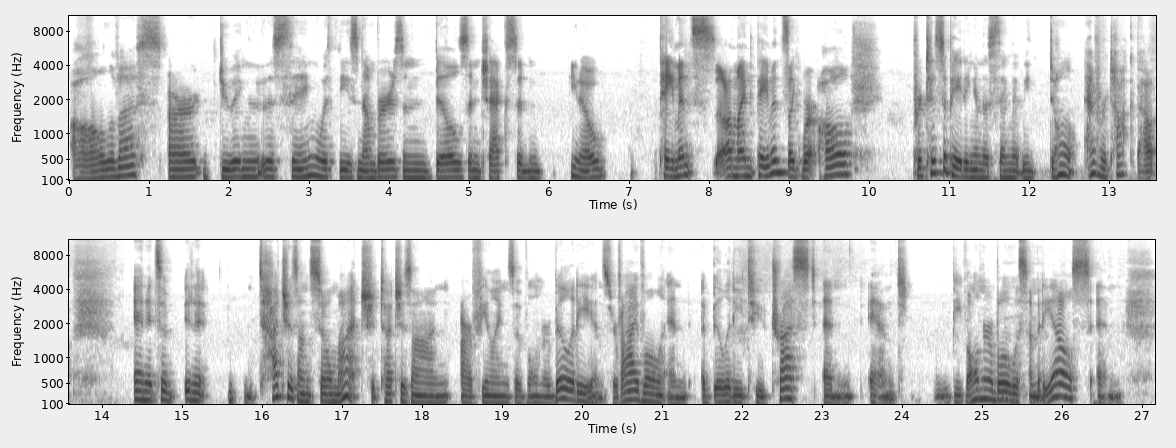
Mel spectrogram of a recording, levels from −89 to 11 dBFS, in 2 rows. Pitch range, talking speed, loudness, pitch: 140-185 Hz, 140 wpm, -19 LUFS, 155 Hz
